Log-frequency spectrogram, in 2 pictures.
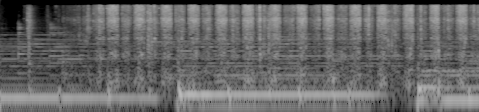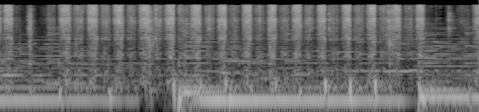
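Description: Raw potato grated on a stainless steel box grater: quick, rhythmic rasping strokes that start about a second in, over background music with sustained bass notes.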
